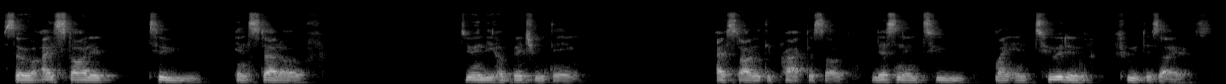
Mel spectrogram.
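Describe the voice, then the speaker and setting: A wellness coach in his mid-thirties runs a live masterclass, earnest and casual, often saying a phrase twice to stress it. His fairly low voice is dark and mellow, delivered flatly at a slow pace with long pauses. The room rings with echo.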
